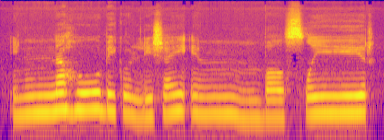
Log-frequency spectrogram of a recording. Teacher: And this ra is going to be light.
